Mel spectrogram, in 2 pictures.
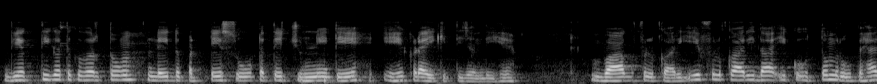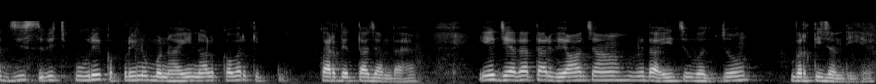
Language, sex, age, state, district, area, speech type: Punjabi, female, 45-60, Punjab, Ludhiana, urban, spontaneous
